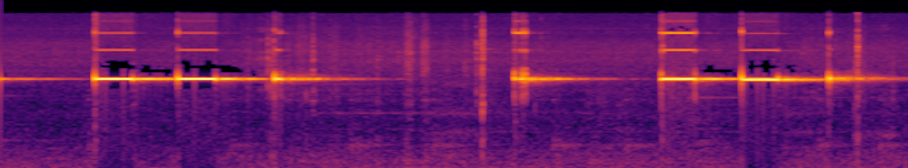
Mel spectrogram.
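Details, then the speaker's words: First Alert smoke detector, taken apart as faulty: sharp high-pitched chirps in short pairs every second or two, beeping continually with no visible fault on inspection; owner suspects the smoke-entry area inside and plans to blow it out with an air hose. "Something is causing this to beep. I wonder if it's inside here."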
